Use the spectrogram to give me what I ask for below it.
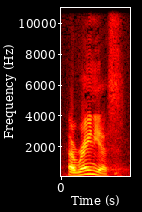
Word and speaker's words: Arius: I'm sorry, Arius. Arius is how you pronounce him, and he was quite the fellow.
